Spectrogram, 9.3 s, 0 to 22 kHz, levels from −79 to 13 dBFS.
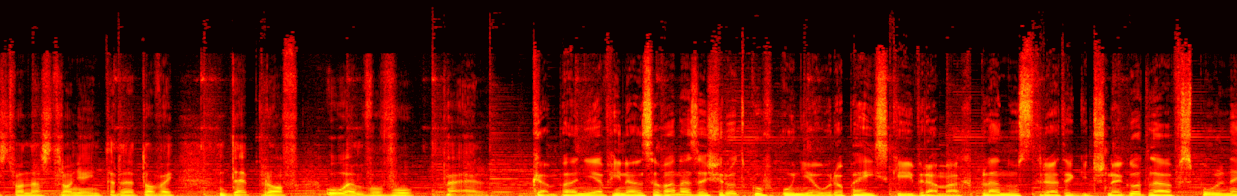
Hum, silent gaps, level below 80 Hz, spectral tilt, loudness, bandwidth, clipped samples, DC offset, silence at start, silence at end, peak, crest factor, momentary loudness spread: none; none; -32 dBFS; -5.5 dB/octave; -14 LUFS; 18 kHz; under 0.1%; under 0.1%; 0 s; 0 s; -2 dBFS; 12 dB; 5 LU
